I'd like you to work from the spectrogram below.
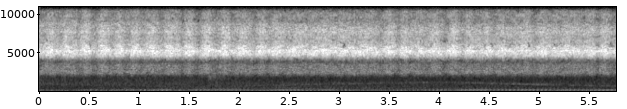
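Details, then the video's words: Cicadas in a nature setting give a dense, steady high buzz that shimmers with fast regular pulsing, carried over a low droning hum and faint gliding tones in the background. "Relaxing Sounds With Cicadas"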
